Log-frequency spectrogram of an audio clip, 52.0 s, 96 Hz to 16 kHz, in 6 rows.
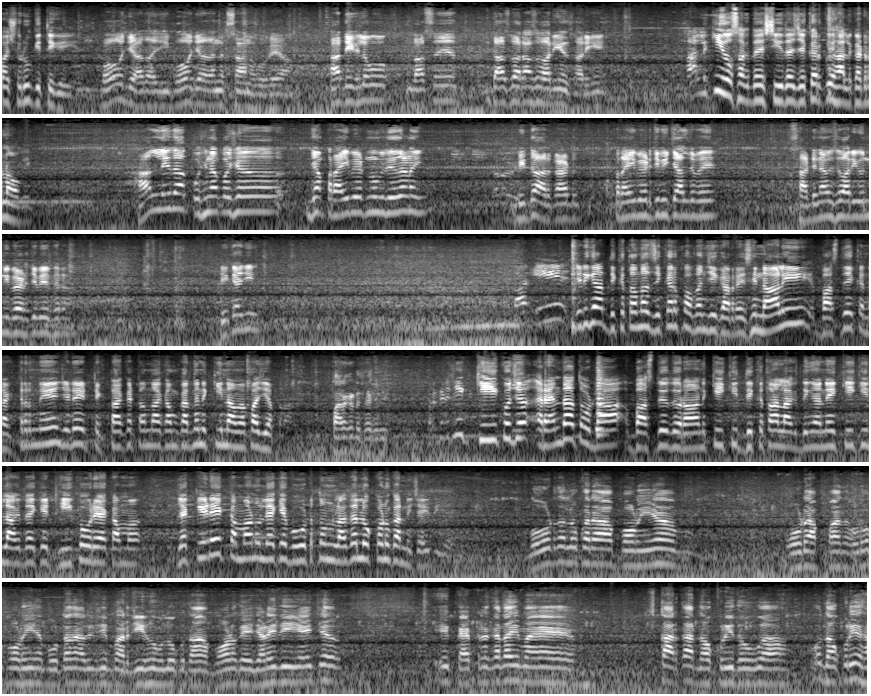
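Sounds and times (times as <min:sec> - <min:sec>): men talking: 0:00.0 - 0:18.2, 0:19.4 - 0:20.1, 0:22.4 - 0:41.8, 0:42.4 - 0:52.0
bus engine rumble: 0:00.0 - 0:52.0
man speaking: 0:06.8 - 0:09.1.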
